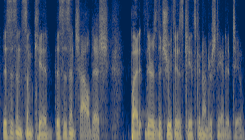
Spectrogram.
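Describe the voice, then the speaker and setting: A middle-aged man with a very low, gravelly voice talks earnestly as an interview guest. He explains his ideas patiently, slowing down to stress key points. The sound is dry and close. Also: no room sound. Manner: earnest, explanatory, sometimes slow and emphatic. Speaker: guest, youth arts nonprofit leader. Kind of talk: conversational interview. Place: home, dog barking nearby.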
